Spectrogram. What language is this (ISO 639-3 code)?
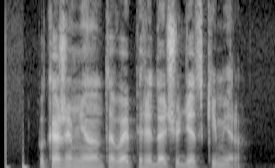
rus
